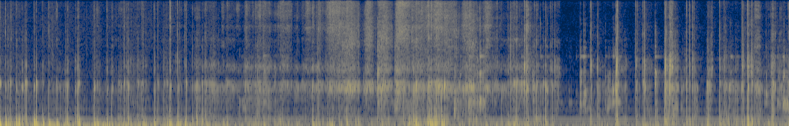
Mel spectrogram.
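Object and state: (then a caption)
Empty paper cups tapped. Two small, empty, hollow green and white paper cups are held in both hands and tapped rim to rim and with long nails. The result is a quick, dense run of light hollow taps and scratchy clicks, each dying away almost instantly. A soft low thump sits under the taps, with a faint steady hum running through.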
